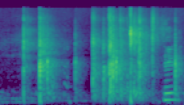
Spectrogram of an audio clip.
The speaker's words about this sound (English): Everyone together, like we're doing, what's the thing? If you're happy and you know it, clap your hands. Just real quick, just...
